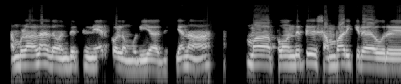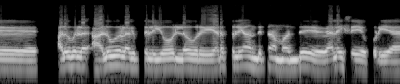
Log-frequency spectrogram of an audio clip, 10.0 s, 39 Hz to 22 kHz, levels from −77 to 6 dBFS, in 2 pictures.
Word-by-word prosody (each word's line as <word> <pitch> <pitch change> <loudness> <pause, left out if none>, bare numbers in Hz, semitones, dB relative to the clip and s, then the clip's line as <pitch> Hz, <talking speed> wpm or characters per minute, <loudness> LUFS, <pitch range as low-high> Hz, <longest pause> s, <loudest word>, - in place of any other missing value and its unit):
நம்மளால 170 +3 +1
அத 155 - -1
வந்துட்டு 155 +3 -4
மேற்கொள்ள 145 - 0
முடியாது. 125 - -1 0.2
ஏன்னா - - +1 0.6
நம்ம 175 -3 -1 0.2
அப்ப - - -9
வந்துட்டு 175 +3 0 0.2
சம்பாரிக்கிற 170 -1 0 0.2
ஒரு 135 -1 +1 0.8
அலுவல 155 0 +2 0.2
அலுவலகத்திலயோ 135 -3 +1
இல்ல 130 0 +2
ஒரு 125 -1 +1 0.2
இடத்துலையோ 155 +2 0
வந்துட்டு 135 -2 -2
நம்ம 125 -2 0
வந்து 125 +4 0 0.3
வேலை 150 0 +1
செய்யக்கூடிய 115 -2 0
150 Hz, 125 wpm, -13 LUFS, 130-165 Hz, 0.8 s, அலுவல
